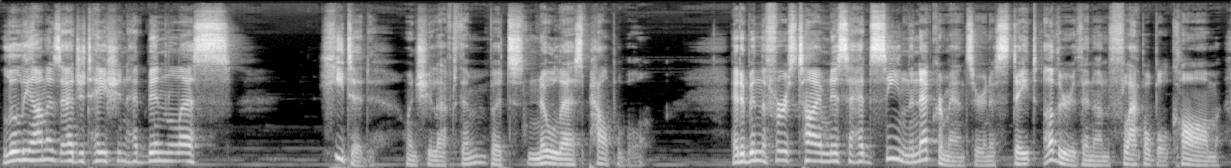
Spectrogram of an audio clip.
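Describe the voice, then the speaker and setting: An animated storyteller with a mid-pitched voice and wide-moving intonation. The delivery is scripted, dramatic narration for an audio drama, with soft music behind it. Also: normal speed.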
